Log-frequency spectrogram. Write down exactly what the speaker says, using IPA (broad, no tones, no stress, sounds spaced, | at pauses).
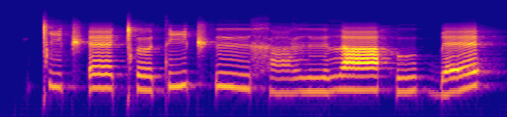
ǀ i t͡ʃʼ ɛː ǀʰ ɵ t i t͡ʃʼ ɨː x a̤ ɣ ɨ ð aː h u ɡ͡b ɛ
